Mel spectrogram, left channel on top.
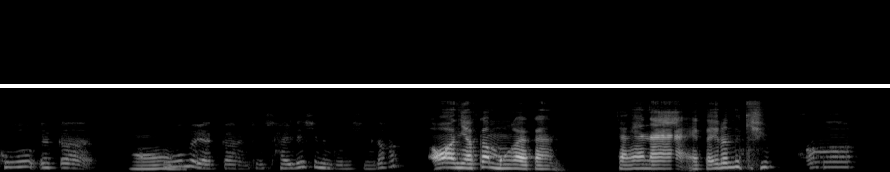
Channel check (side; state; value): left; silent; 54 dB below the other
